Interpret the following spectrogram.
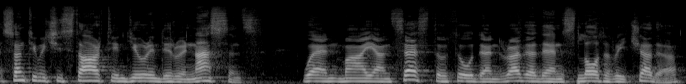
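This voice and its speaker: An older Italian man, a heart surgeon, stands at a lectern in a large lecture hall giving a public lecture picked up by the lectern microphone. His mid-range voice carries animated, wry stories and humorous asides, sprinkled with frequent "uh" fillers.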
